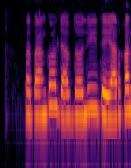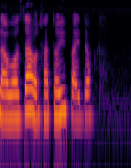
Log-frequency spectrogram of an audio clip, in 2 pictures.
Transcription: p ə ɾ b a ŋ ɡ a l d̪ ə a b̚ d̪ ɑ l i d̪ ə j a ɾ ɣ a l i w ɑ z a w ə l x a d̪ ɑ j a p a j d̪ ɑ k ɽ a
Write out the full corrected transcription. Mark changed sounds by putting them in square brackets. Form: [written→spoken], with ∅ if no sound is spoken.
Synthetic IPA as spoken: p ə ɾ b a ŋ ɡ [a→ɑ] l d̪ ə a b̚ d̪ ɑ l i d̪ ə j a ɾ ɣ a l [i→a] w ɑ z a w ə [l→ɾ] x a [d̪→t̪] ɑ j [a→i] p a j d̪ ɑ k ɽ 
